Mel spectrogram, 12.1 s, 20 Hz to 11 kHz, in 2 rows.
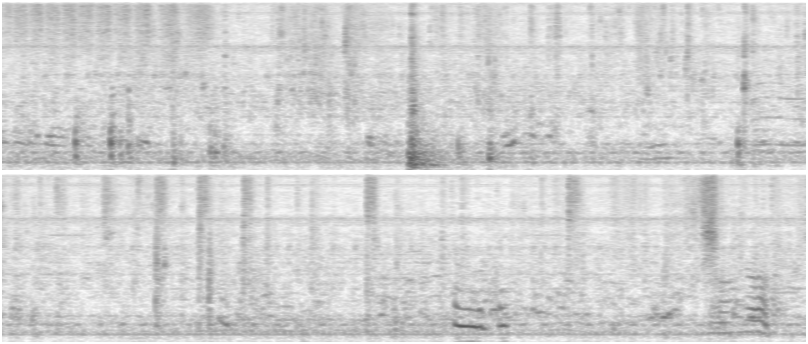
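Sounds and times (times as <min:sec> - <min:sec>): knock: 0:03.0 - 0:03.4.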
